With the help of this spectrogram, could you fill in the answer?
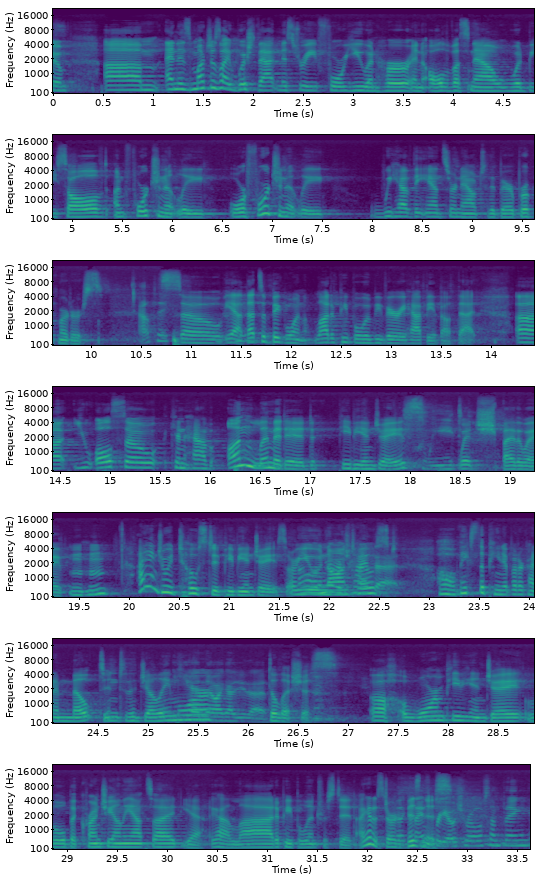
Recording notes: This week's episode was recorded in front of a live audience at POD X in Nashville, Tennessee. Live musical performances.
